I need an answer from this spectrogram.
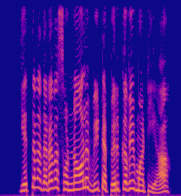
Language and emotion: Tamil, angry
